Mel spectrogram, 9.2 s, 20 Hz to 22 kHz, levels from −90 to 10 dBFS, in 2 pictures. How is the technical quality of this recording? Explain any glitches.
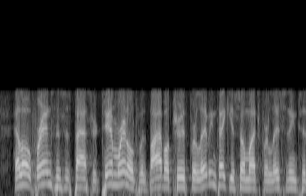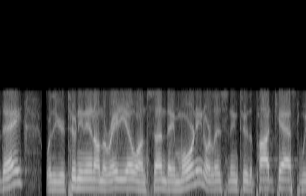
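Technical quality is limited: the whole clip carries Dialogic VOX ADPCM coding, and the damage is plainly audible. The speech is squeezed into a telephone-style band with nothing above 3.9 kHz, and a gritty, granular hiss rides along with every syllable. The cause is the 4-bit adaptive step quantiser, whose rounding errors scale with the signal level, a coarseness that fits a 32 kbps OKI stream. On a spectrogram the energy stops sharply at 3.9 kHz, and the noise floor rises and falls with the speech.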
